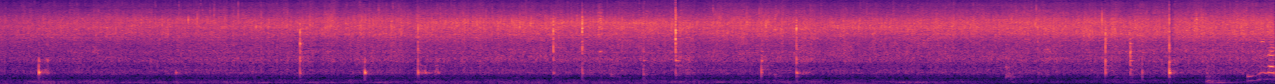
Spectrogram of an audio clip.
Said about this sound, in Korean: 지금은 볶고 있는 중이기 때문에.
